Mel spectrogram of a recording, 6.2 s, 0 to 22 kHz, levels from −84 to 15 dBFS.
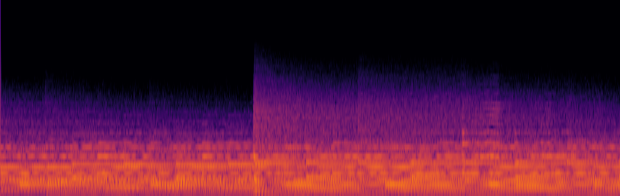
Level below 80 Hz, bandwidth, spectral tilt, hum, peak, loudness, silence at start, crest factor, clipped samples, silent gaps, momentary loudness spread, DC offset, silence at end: -42 dBFS; 5.2 kHz; -10.5 dB/octave; none; -10 dBFS; -23 LUFS; 0 s; 14 dB; under 0.1%; none; 2 LU; under 0.1%; 0 s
